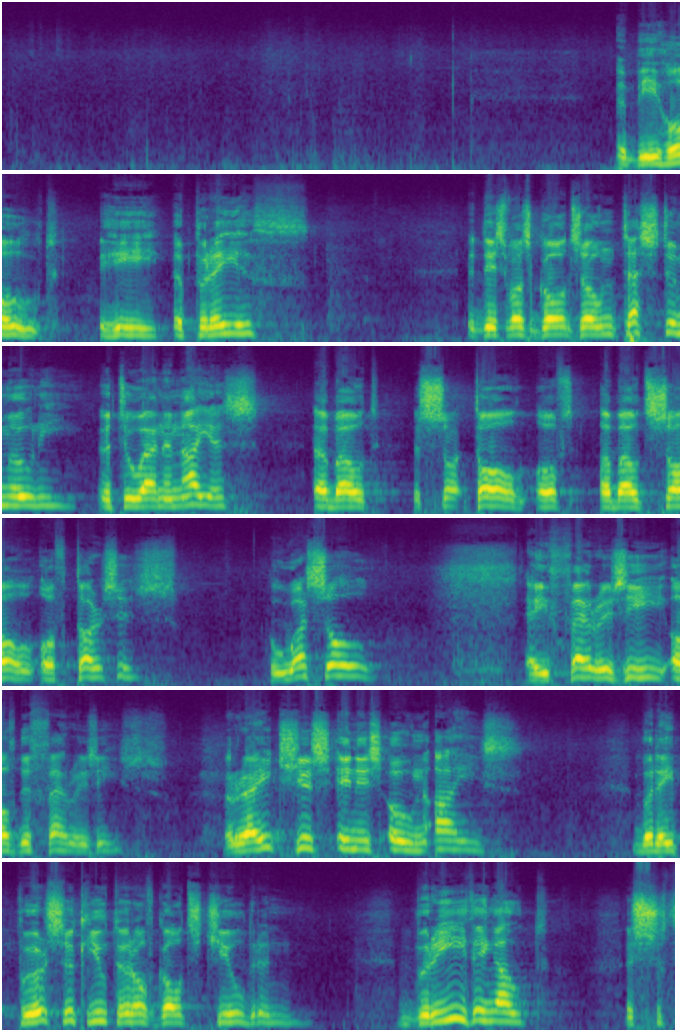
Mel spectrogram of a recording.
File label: Sermon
